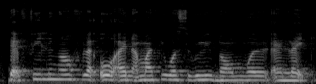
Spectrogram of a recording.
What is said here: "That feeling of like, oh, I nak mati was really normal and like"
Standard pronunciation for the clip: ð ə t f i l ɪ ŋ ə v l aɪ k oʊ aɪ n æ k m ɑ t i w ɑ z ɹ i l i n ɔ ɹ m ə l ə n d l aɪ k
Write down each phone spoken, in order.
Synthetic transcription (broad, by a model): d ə t f i l ɪ ŋ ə f l aɪ k oʊ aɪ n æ m ɑ t i w ɑ s ɹ i l i n ɔ m ə l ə n l aɪ k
